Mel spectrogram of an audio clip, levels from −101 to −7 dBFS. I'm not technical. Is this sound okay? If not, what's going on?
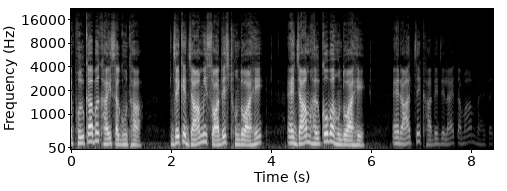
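Yes, nothing here sounds wrong. From around 6 seconds to the end, the sound fades out smoothly, the way an editor would finish a recording.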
